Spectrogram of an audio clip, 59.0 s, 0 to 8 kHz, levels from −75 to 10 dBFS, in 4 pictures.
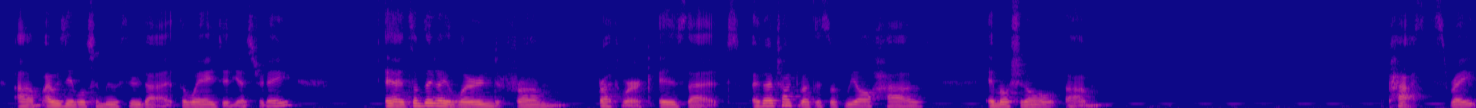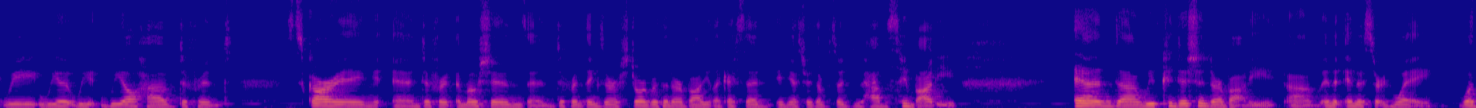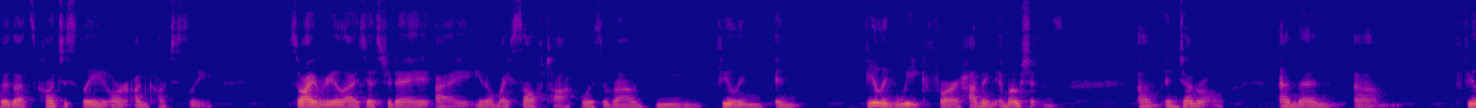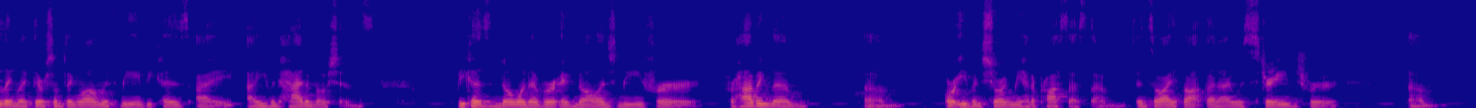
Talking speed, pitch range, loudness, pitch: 155 wpm, 160-175 Hz, -34 LUFS, 165 Hz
